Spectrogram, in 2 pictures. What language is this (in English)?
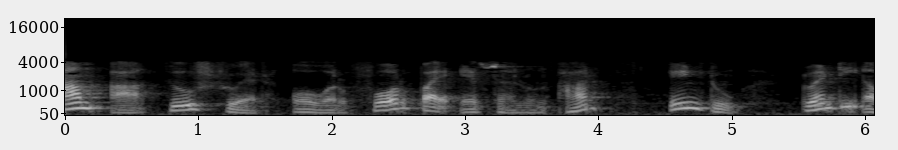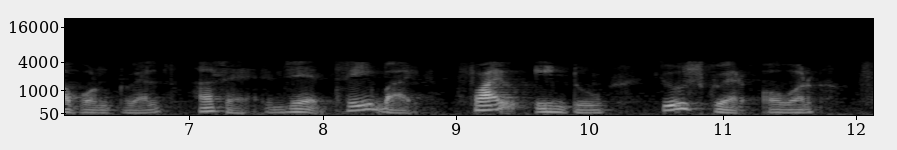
Gujarati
